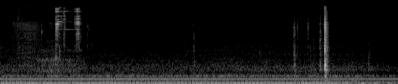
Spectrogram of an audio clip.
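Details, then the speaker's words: 2005 Honda Accord coupe idling with a persistent whistle near the intake manifold/throttle body: a steady low hum lingers about a second after switch-off, then dies. Three mechanics found no cause yet. "quiero que presten atención cuando lo apago tarde como un segundo el sonido en quitarse"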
